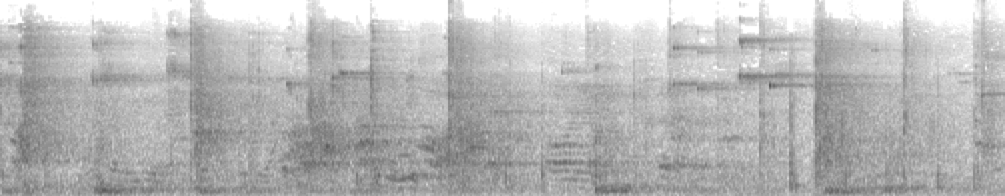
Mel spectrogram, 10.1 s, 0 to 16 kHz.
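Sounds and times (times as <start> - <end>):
shoes squeaking on wooden floor: 5.4 - 9.8.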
